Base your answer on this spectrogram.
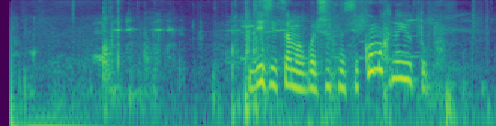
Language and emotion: Russian, positive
